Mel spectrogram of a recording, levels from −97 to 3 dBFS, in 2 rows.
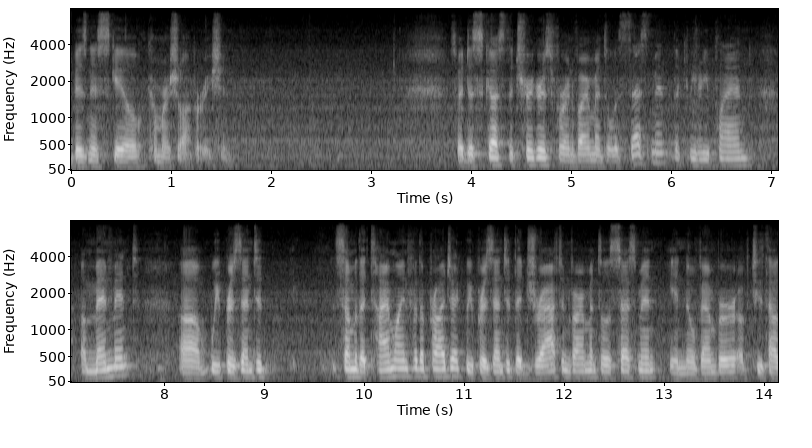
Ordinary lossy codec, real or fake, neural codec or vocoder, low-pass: Opus, 64 kbps; real; none; 7.2 kHz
